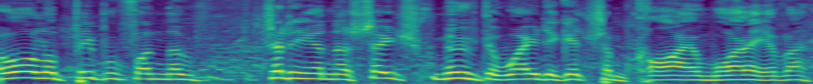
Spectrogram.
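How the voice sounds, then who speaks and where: Amid crowd noise and audible room echo, a man with a high pitch talks with ordinary pitch variation. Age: 80s+. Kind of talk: casual chat. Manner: animated.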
